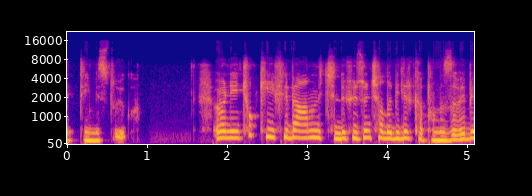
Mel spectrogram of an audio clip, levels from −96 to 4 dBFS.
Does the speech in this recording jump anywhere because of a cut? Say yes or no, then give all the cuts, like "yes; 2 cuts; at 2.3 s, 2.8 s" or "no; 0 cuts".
no; 0 cuts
